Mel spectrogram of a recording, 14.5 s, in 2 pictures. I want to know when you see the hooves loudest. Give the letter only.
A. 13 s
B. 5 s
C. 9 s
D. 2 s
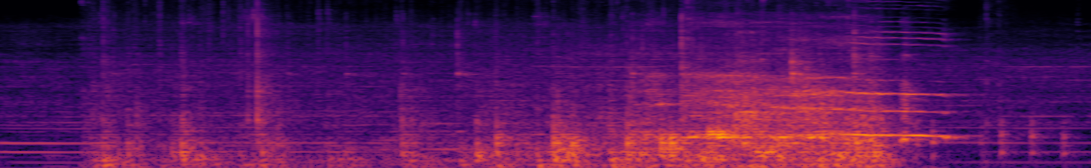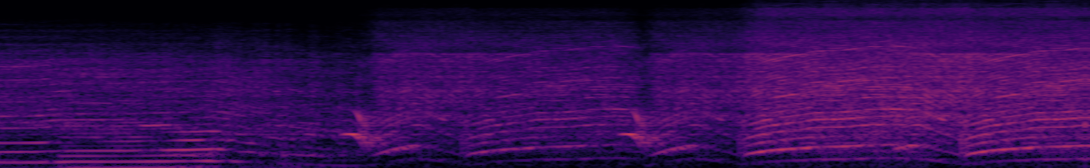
B.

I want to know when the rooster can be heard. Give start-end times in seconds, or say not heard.
4.2-7.2.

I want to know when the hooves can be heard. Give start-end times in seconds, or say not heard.
0.6-6.0.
